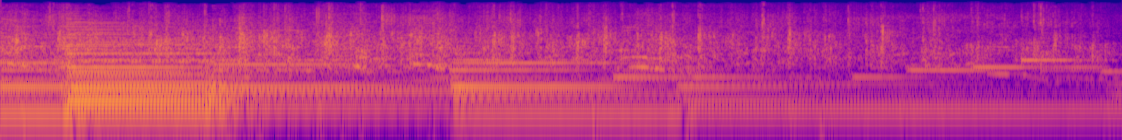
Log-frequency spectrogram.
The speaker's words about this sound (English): If you love his word as you're seated tonight, give him praise and thanks for it. Lift up a voice, clap your hands. Come on, give him some high praise for the word of God that is forever settled in the heavens.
